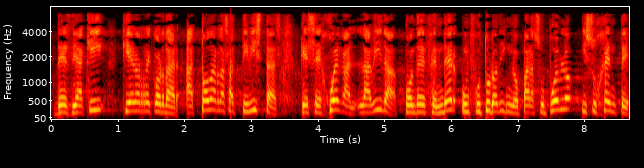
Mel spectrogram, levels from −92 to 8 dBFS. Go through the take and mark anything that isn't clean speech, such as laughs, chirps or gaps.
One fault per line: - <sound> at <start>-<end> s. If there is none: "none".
none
